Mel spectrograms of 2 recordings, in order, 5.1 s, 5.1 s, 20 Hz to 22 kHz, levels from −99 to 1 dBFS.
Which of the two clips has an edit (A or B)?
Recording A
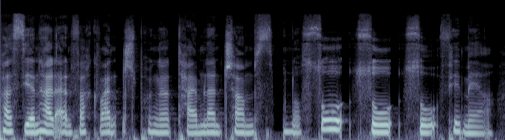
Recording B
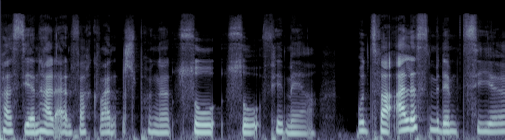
B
